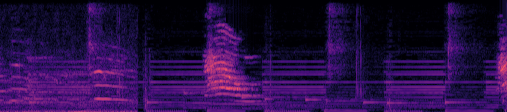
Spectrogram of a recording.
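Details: Kitten meowing: a series of short, rising-then-falling meows about once every second, set over steady, bright background music with low bass notes.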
